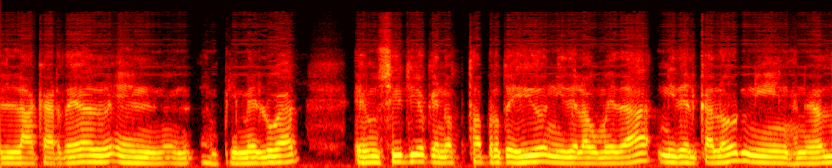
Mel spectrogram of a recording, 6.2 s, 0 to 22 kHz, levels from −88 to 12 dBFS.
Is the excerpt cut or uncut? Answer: uncut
